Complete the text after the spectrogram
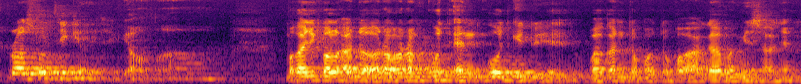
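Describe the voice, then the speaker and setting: A man's voice: fairly high pitch, fast. A middle-aged Indonesian man giving an emotional, conversational sermon, often sighing in devotion. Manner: emotional, conversational storytelling with frequent sighs of devotion. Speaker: preacher. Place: mosque hall. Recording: roomy hall echo, dull lo-fi sound.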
